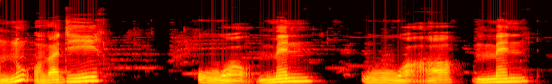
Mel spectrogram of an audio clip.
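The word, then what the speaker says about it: 我们: on va dire men W men W men W men W men le MEN se prononce à peine ce n'est pas ça il n'y a pas de temps hein c'est le temps neutre W men W Men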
